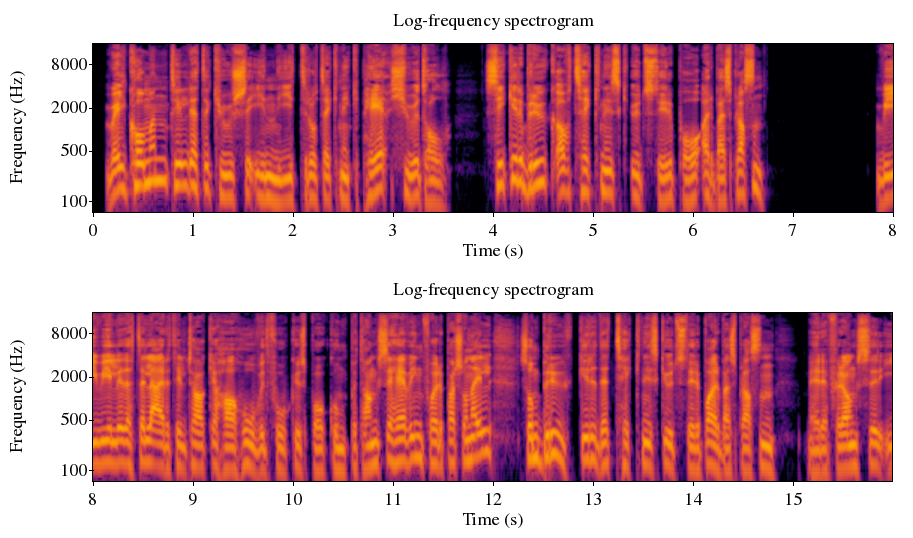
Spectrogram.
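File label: Norwegian elearning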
